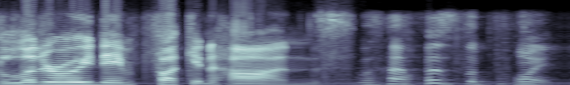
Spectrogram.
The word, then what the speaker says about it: Hans: Yeah, it's fucking German. It's Hans. Say it right, boys.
